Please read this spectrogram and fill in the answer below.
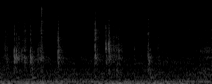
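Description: Faint typing on a computer keyboard: a scattered run of separate keystrokes.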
